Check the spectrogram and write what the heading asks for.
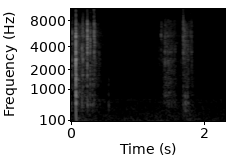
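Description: Two short clusters of small, sharp clicks and clinks, about a second apart; the first starts with the loudest click.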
